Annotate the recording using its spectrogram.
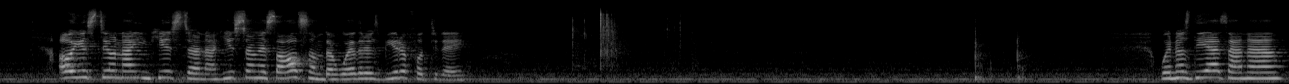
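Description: A woman speaks calmly and close to a microphone, pausing in between.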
